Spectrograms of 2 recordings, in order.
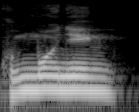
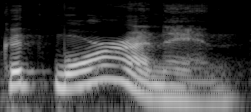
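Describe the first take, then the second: First: It is said evenly, without strong and weak beats. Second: It is said with clear strong and weak beats. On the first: The speaker calls it wrong. "우리나라 사람들 같은 경우에는 아침 인사 한번 해보세요 라고 그러면 굿모닝 이렇게 하지만" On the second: The speaker calls it right. "Good morning 이렇게 하죠. 즉 다시 말해서 영어는 ups and downs가 굉장히 있는 언어인데"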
